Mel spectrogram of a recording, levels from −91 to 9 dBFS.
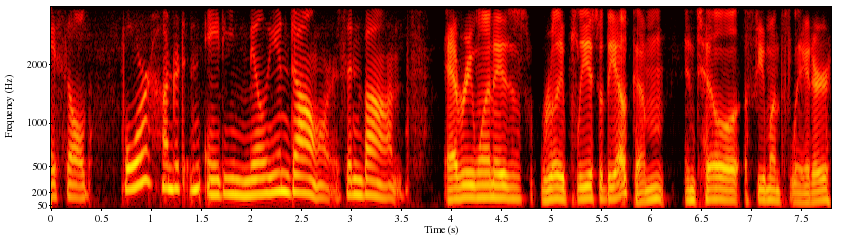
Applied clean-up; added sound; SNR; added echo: neural mask model Resemble Enhance denoiser.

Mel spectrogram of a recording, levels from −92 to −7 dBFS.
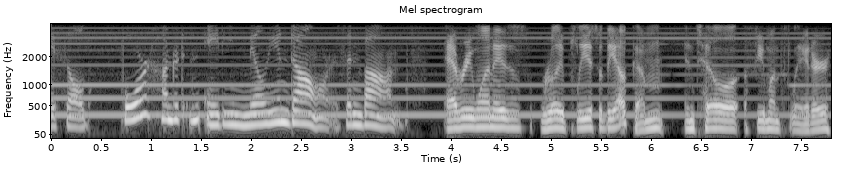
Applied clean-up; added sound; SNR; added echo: none; Harmonica; 12 dB; none.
